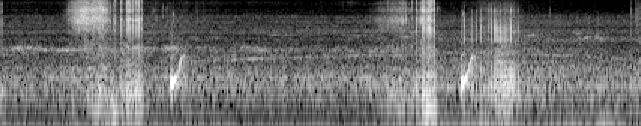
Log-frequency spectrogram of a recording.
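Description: Faint breaths and small wet mouth clicks from a person close to the microphone, in two brief clusters about half a second in and about three seconds in.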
